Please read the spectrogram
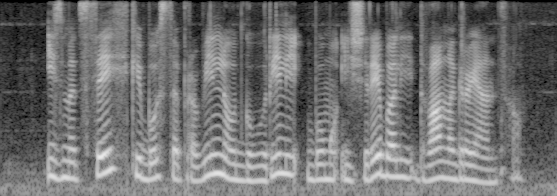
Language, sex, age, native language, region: Slovenian, female, 18-29, Slovenian, Pomurje region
